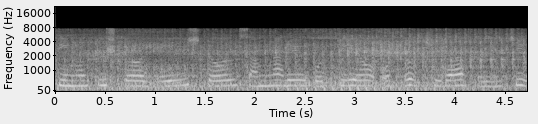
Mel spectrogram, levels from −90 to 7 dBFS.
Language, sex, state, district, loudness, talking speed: Odia, female, Odisha, Malkangiri, -15 LUFS, 125 wpm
